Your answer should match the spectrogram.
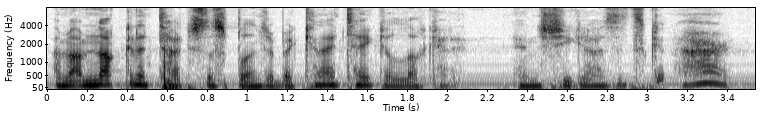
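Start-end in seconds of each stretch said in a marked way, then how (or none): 0.1-2.4 soft, quiet coaxing; dad gently coaxing his daughter on his lap; gentle talking. Retold or imitated. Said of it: "start talking gently to her". 2.8-3.4 quiet worry. Retold or imitated. Calmed child answers quietly.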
